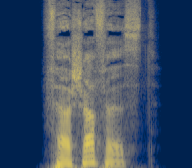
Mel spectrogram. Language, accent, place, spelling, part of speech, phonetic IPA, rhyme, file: German, Germany, Berlin, verschaffest, verb, [fɛɐ̯ˈʃafəst], -afəst, De-verschaffest.ogg
- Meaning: second-person singular subjunctive I of verschaffen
